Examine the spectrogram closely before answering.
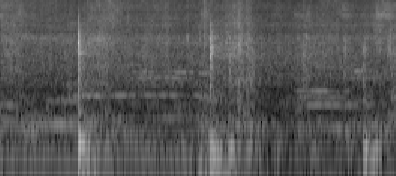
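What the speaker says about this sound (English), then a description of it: "So we're going in next with our shrimps." Shrimp hitting a hot pan of fried rice, giving a low steady sizzle with three sharp clatters of stirring at regular intervals, close and moderately loud with no talking.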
